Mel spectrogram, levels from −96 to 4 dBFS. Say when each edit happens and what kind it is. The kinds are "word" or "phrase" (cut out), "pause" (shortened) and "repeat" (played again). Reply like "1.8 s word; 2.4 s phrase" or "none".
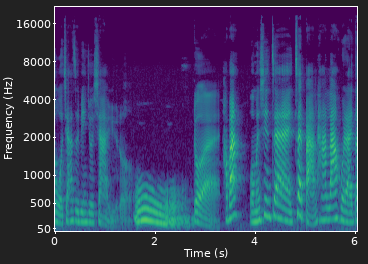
3.3 s pause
